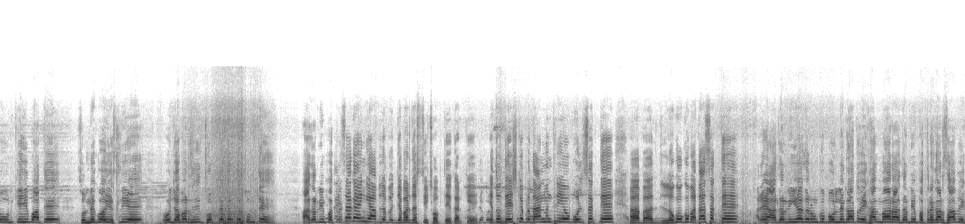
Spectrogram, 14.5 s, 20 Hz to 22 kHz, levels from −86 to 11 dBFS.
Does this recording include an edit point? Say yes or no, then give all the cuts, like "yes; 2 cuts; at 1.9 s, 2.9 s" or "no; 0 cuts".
no; 0 cuts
